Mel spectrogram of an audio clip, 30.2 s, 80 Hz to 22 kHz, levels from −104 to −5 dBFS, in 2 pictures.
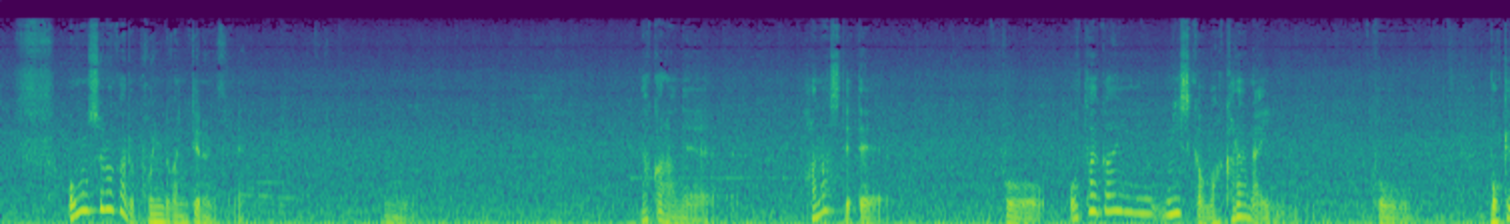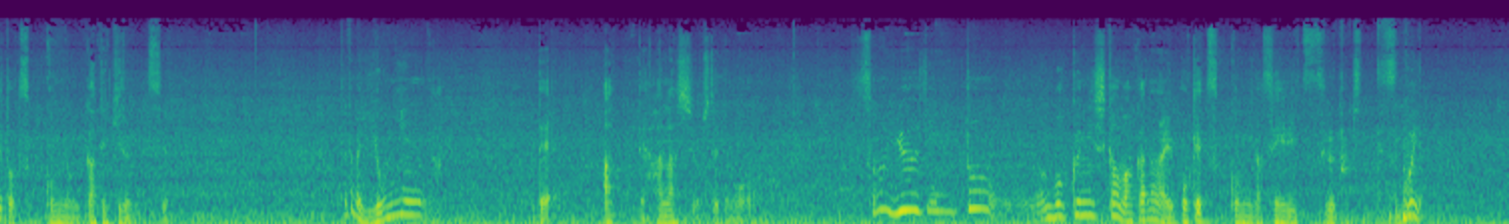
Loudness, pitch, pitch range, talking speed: -26 LUFS, 90 Hz, 80-100 Hz, 205 characters per minute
